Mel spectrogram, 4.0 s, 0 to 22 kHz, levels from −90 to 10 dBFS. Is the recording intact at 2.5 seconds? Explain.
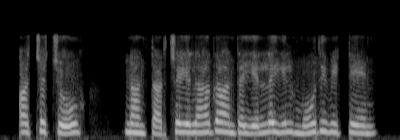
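No. At 2.5 seconds, as across the whole clip, the speech runs through the Speex codec at a low quality setting, which fits a bitrate near 10 kbps. With so few bits for the excitation signal, the codec can only approximate each sound, so the speech comes out plainly damaged: noisy and hoarse. Nothing is present above 7.7 kHz, and the top band that remains sounds like shaped noise.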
